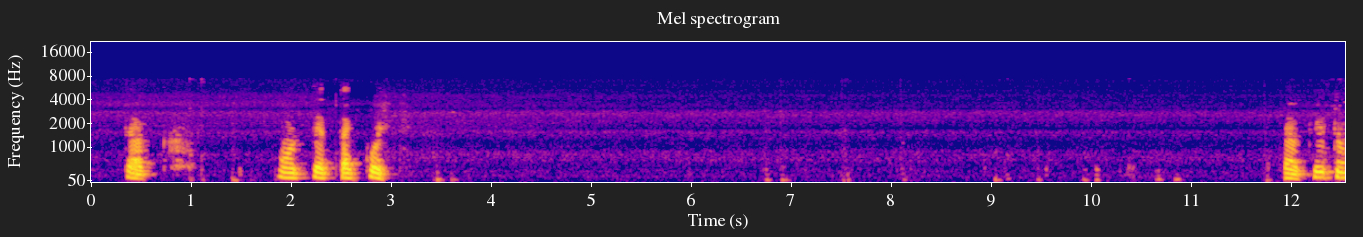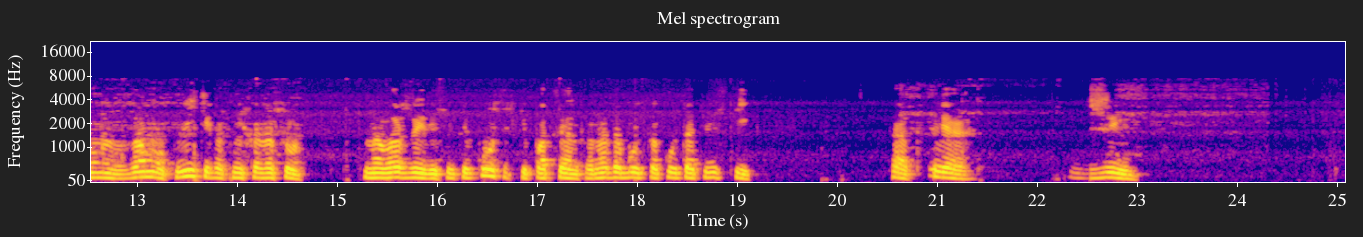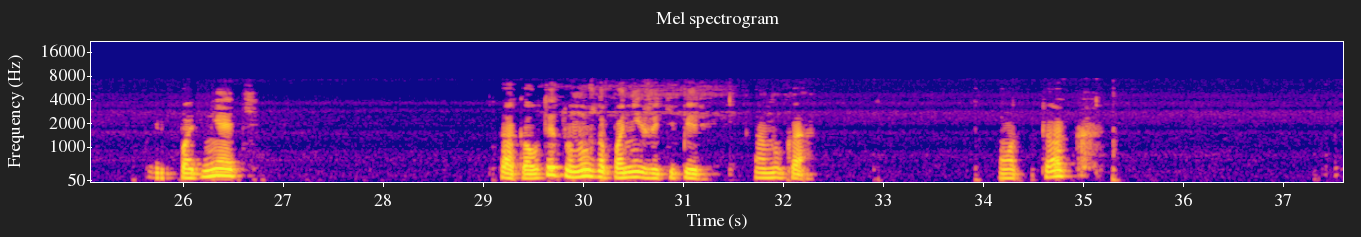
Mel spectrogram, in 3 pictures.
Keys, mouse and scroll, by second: 1.1 click, 1.7-2.7 middle drag, 4.1 r, 7.7 middle click, 9.2 click, 9.6 middle click, 11.1 r, 12.8 click, 13.7 middle click, 15.2 click, 15.8 middle click, 17.2 click, 18.2 middle click, 21.1 r, 23.6 g, 25.1-29.2 middle drag, 30.3-31.6 middle drag, 33.0-34.3 drag, 34.3-34.7 scroll up 1, 34.7-35.3 middle drag.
